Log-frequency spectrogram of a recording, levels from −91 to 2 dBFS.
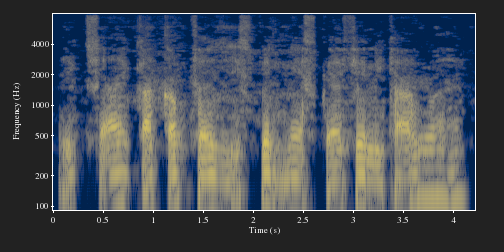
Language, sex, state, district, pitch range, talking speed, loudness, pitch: Hindi, male, Uttar Pradesh, Gorakhpur, 90-115 Hz, 170 wpm, -24 LUFS, 100 Hz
